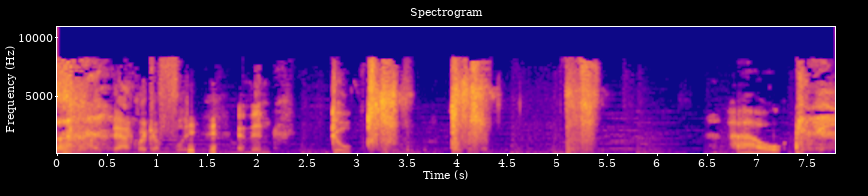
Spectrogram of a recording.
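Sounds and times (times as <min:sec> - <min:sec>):
laughter: 0:00.0 - 0:02.3, 0:07.4 - 0:07.7
speech: 0:00.0 - 0:03.6, 0:06.8 - 0:07.7
voice imitating forceful sneezes: 0:03.1 - 0:05.5.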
